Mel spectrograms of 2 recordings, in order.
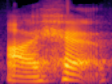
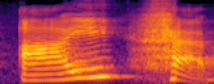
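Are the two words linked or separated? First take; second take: linked; separated. First: The two words run together as one word. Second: The two words are said apart, not joined. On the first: "강세가 해 뒤쪽에 있는 다다의 리듬의 긴 단어" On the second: "이렇게 떨어뜨리지 않고"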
